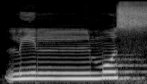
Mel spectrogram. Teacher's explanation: sin salah satu sifatnya yang tidak punya lawan namanya shofir artinya berdesis.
